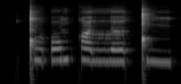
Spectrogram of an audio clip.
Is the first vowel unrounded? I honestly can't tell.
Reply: no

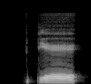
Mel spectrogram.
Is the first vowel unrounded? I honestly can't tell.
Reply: yes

